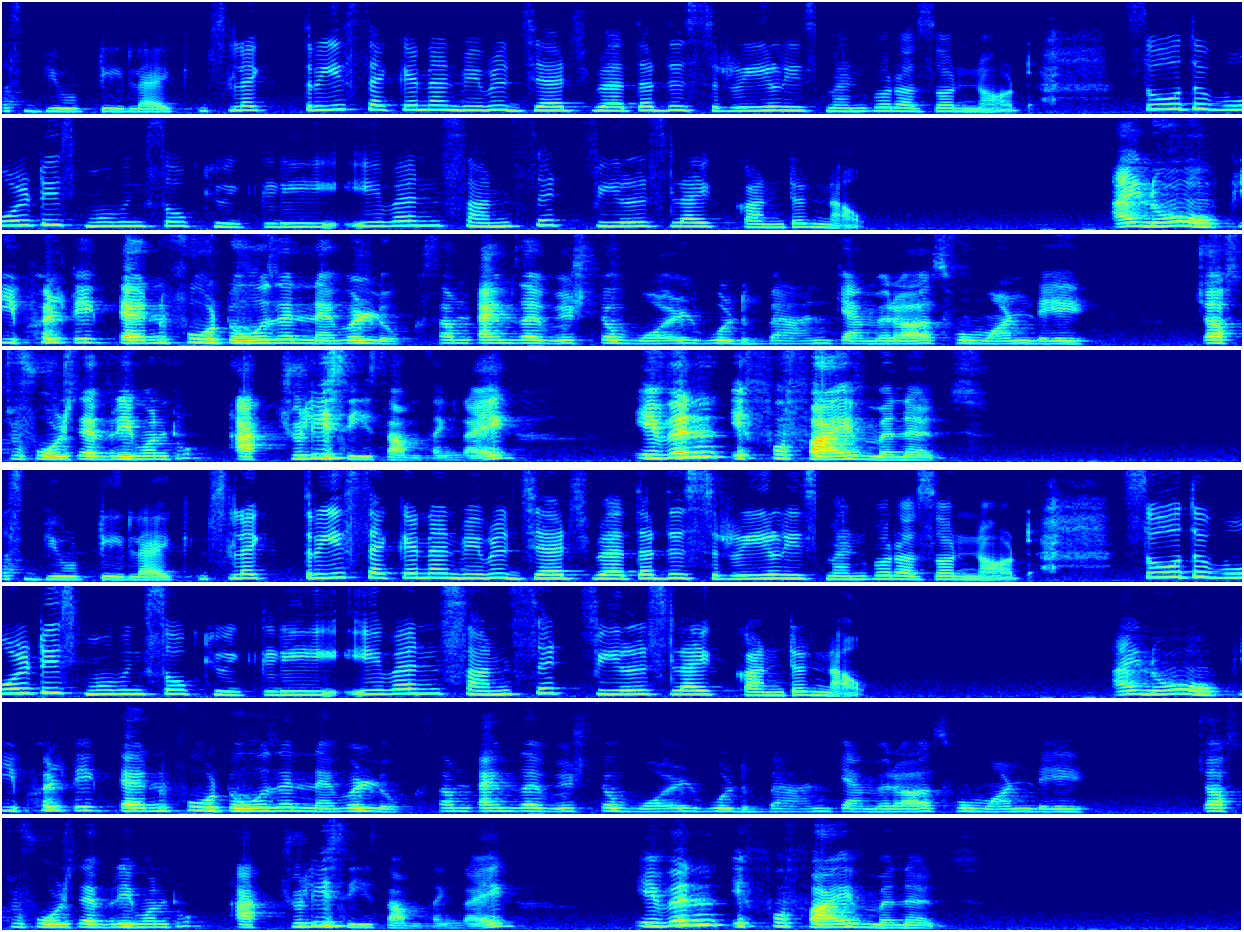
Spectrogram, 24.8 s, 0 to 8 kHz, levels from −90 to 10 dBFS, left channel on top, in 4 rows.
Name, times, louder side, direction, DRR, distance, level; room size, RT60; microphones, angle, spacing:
voice 1, 0.0-10.5, right 3 dB, 30° right, 0.7 m, -35 dB
voice 2, 11.8-17.8 18.4-21.2 21.8-23.3, left 4 dB, 85° left, 2.4 m, -29 dB
head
